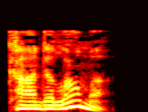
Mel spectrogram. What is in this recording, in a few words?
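"condyloma", British English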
